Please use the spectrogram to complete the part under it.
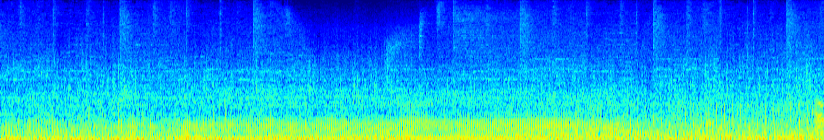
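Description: A superbike motorcycle rides along on a road in Dimapur, Nagaland, its engine droning steadily under wind rush, with the pitch climbing as it accelerates partway through; no talking.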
